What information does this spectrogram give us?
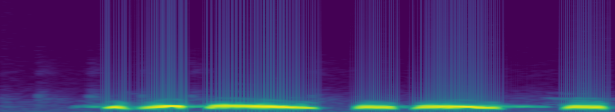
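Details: Decoy spotted dove giving the deep-voiced 'gù thúc' coo meant to lure wild doves: a short hooting note, then a long slightly falling coo, followed by two more clipped coos with soft humming between.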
